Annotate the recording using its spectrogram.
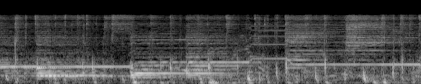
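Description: Live jazz quartet of drums, piano, bass and trumpet playing: long held melody notes that change pitch a few times over a steady run of drum hits.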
